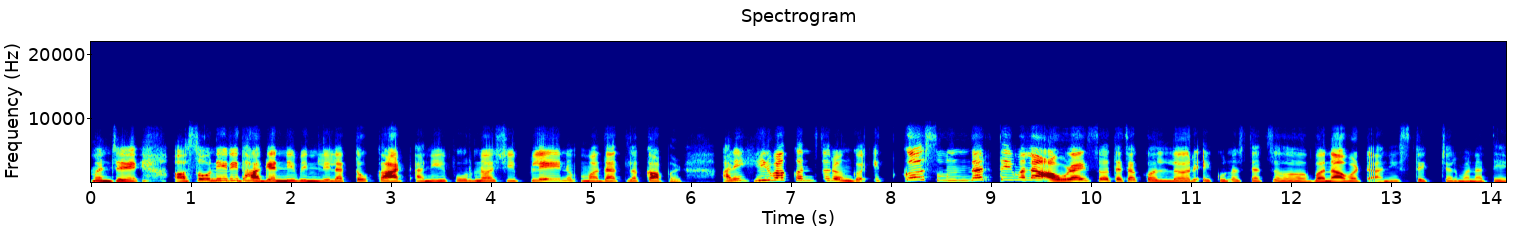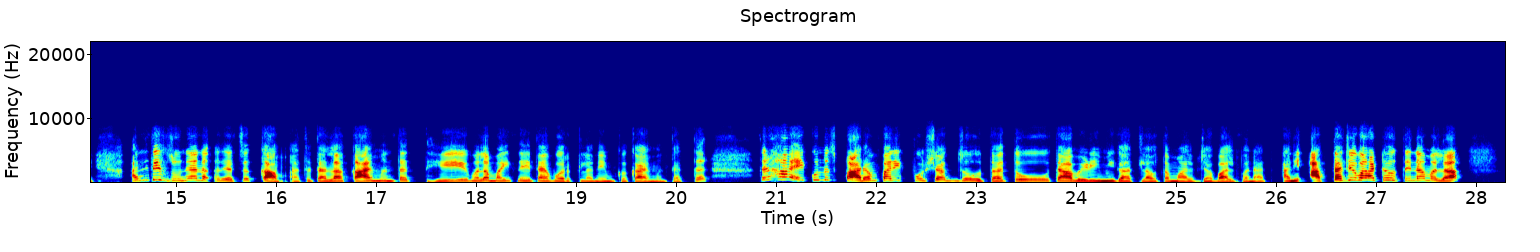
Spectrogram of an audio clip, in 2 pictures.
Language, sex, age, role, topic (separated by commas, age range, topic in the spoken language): Marathi, female, 35-39, guest, आपल्या सांस्कृतिक पोशाखाबद्दल तुमचं काय म्हणणं आहे?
